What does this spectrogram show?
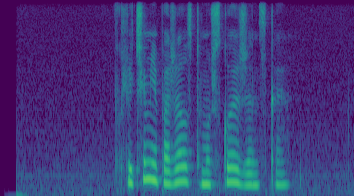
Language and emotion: Russian, neutral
